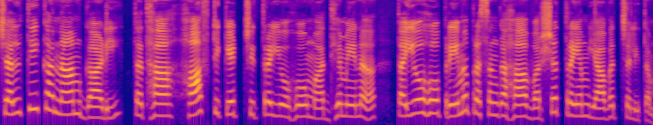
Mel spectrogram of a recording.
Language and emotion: Sanskrit, neutral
